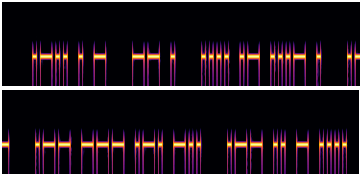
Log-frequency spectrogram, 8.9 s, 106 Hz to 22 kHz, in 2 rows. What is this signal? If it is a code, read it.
Morse code, heard as a keyed tone, about 25 wpm, 700 Hz. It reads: LET ME HAVE A WORD WITH
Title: Sentences from Top 300 Words 25wpm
